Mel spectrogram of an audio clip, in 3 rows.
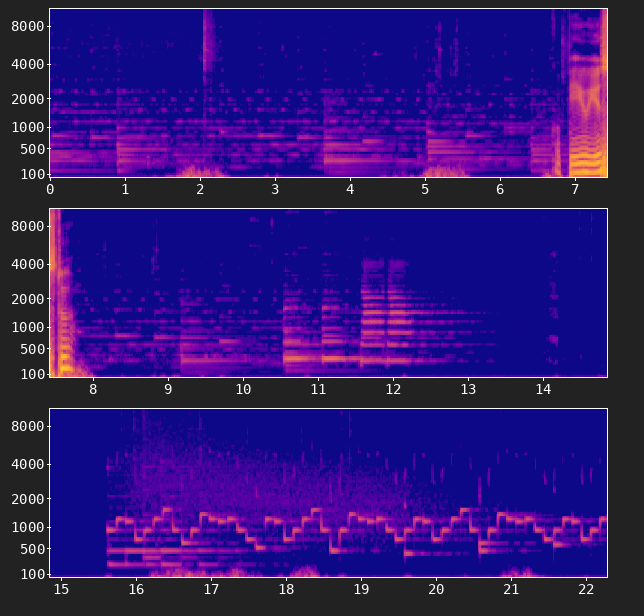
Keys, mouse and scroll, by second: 0.0-1.4 typing, 2.1 Return, 3.8 Up, 5.0 shift+End, 5.4 ctrl+shift+c, 5.7 ctrl+shift+Down, 6.9 ctrl+shift+v, 7.6 Left, 7.9 Delete, 8.2 1, 14.6 click, 15.9 click, 16.8 click, 18.8 click, 20.9-22.2 drag.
